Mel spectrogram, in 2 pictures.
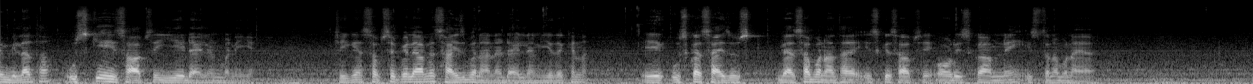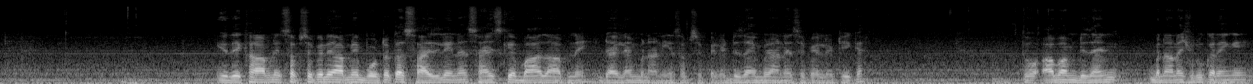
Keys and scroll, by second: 0.0-1.7 typing, 4.6 super+g, 5.5 super+-, 5.6 super+-, 5.8 super+-, 6.3-7.7 typing, 9.6 typing, 12.1 F19, 13.8 F18, 21.4 F19, 22.3-22.7 typing.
